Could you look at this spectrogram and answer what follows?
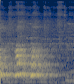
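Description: A part-Labrador, part-Doberman dog at the Anderson Humane animal shelter gives a short, close, drawn-out bark that trails into a whine, then fades.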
